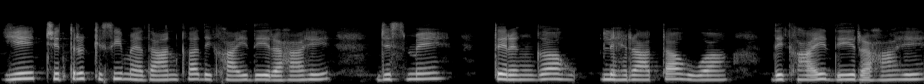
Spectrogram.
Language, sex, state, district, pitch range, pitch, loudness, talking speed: Hindi, female, Maharashtra, Chandrapur, 215-245 Hz, 225 Hz, -24 LUFS, 110 wpm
